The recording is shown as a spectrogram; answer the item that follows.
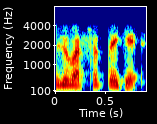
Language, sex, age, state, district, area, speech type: Malayalam, female, 60+, Kerala, Wayanad, rural, conversation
